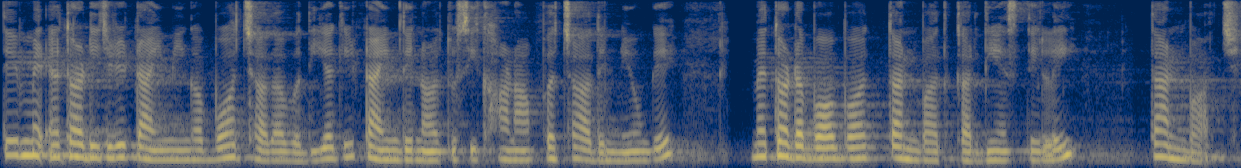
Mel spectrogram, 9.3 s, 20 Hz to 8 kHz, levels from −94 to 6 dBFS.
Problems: background sounds at intervals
